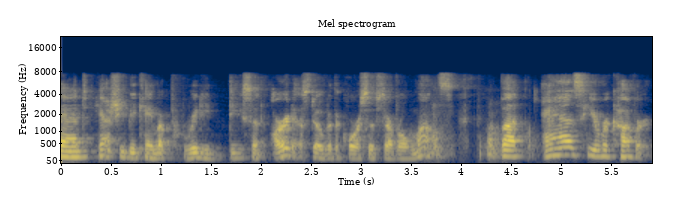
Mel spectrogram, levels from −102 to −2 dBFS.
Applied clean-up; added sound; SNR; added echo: neural mask model DeepFilterNet 3.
